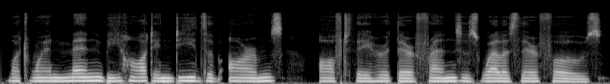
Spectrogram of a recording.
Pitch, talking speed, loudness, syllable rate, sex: 150 Hz, 185 wpm, -15 LUFS, 3.4 syllables/s, female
